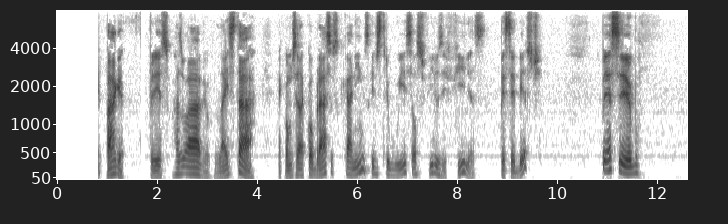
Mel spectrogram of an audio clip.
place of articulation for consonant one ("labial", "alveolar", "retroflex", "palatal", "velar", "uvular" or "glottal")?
labial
